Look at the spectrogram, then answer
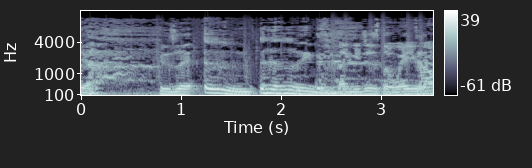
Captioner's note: imitating drunk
